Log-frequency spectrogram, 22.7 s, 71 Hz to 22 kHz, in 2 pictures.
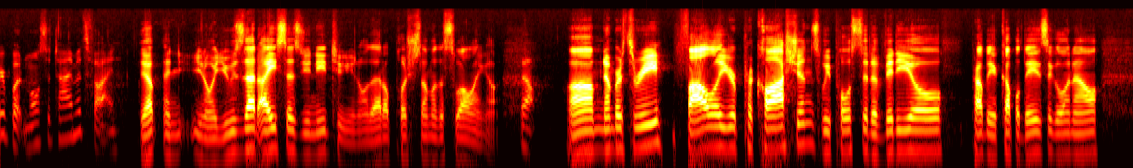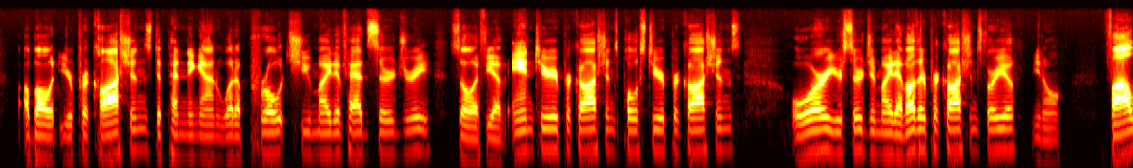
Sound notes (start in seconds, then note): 5.0 inhales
